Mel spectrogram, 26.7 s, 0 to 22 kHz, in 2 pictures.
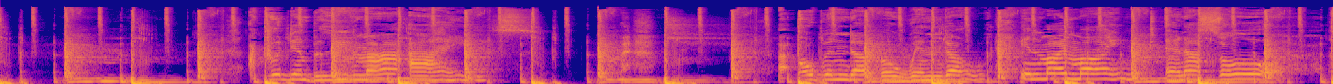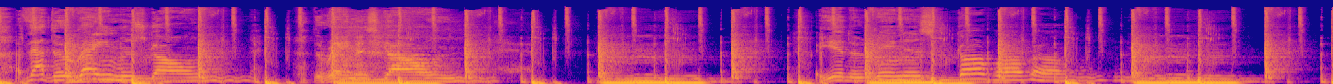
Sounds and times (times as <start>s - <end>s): Music: 0.0s - 26.6s.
